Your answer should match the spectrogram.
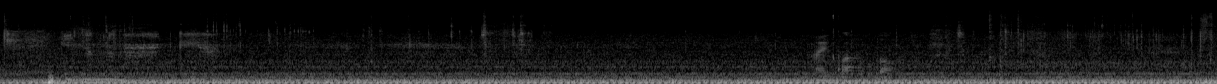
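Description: Steady low rumble of a moving road vehicle heard from inside its cabin, with a single sharp click about half a second in.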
